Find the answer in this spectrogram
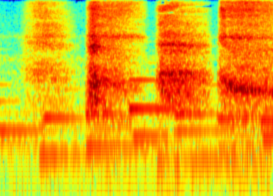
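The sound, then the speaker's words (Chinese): A few deep, loud breaths in succession, each a long breathy gust with brief gaps between, over soft sustained background music. “跳跳做了好几个深呼吸，”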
